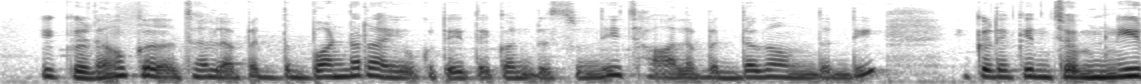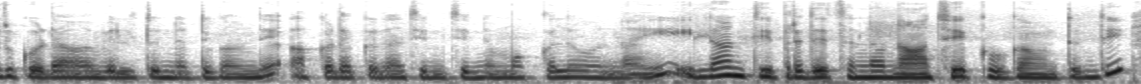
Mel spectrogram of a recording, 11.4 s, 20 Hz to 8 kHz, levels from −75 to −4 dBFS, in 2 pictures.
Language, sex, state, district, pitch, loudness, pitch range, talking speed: Telugu, female, Telangana, Nalgonda, 185 Hz, -21 LUFS, 180-205 Hz, 160 wpm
